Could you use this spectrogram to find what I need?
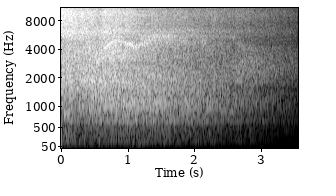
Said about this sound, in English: In the hearth, the water in the pot was boiling.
